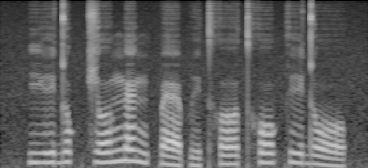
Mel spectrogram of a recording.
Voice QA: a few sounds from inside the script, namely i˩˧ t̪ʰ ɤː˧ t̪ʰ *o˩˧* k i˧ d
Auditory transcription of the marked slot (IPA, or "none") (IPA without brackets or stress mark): o˧˥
